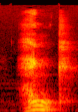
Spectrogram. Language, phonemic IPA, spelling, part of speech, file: Dutch, /hɛŋk/, Henk, proper noun, Nl-Henk.ogg
- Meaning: a male given name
